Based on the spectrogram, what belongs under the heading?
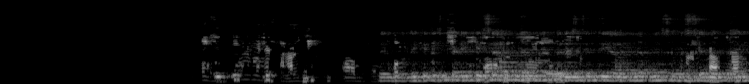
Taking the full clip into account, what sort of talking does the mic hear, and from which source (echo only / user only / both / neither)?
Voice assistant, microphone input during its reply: both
